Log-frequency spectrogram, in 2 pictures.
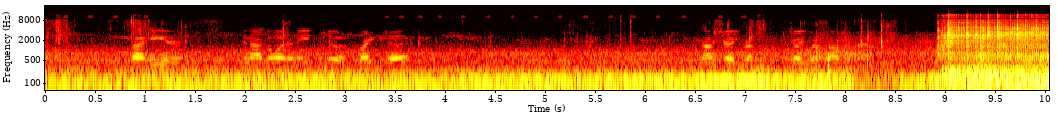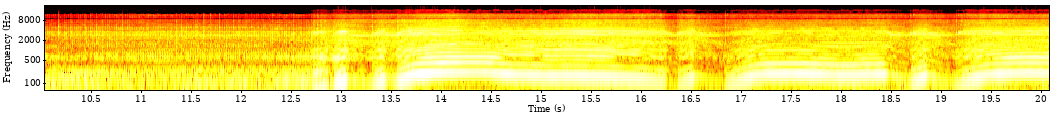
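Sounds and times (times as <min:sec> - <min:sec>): chainsaw cutting log: 0:08.9 - 0:20.0.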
